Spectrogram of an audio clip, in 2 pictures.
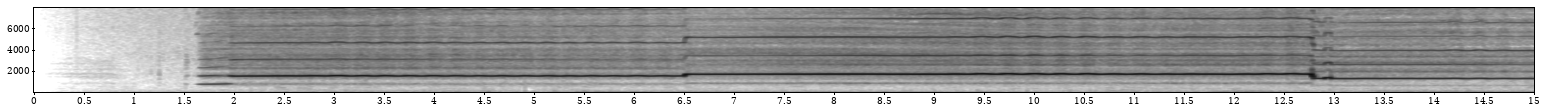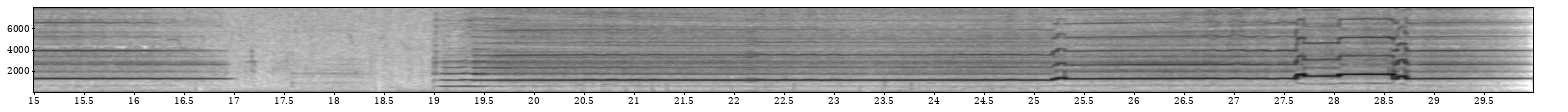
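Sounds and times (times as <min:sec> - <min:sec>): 
bansuri bamboo flute: 0:01.3 - 0:29.9.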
